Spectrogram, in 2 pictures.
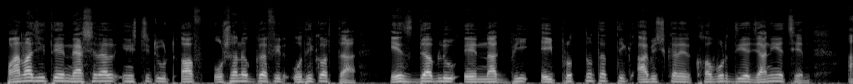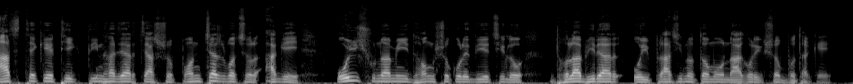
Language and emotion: Bengali, neutral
